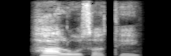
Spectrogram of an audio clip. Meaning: of or relating to network
- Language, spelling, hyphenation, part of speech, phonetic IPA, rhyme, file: Hungarian, hálózati, há‧ló‧za‧ti, adjective, [ˈhaːloːzɒti], -ti, Hu-hálózati.ogg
